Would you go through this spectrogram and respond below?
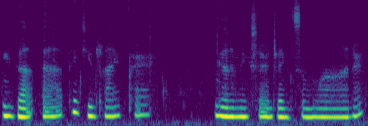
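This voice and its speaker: Breathy, slow-talking soft-spoken woman. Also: mid-range voice, flat delivery. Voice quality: soft, breathy, often dropping to a whisper. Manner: gentle, unhurried, reassuring. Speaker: livestream host and tarot reader. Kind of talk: soft-spoken ASMR livestream chat.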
